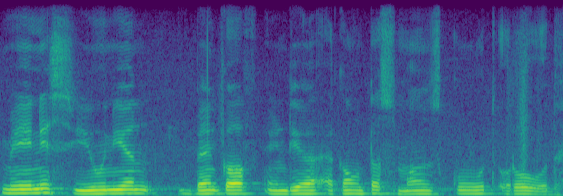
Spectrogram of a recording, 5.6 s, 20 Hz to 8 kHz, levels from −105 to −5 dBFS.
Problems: constant background noise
